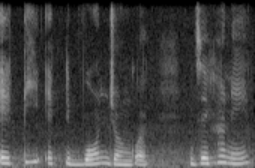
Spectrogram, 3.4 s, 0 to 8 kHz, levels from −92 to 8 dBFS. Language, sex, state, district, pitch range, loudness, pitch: Bengali, female, Tripura, West Tripura, 215-265 Hz, -22 LUFS, 245 Hz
